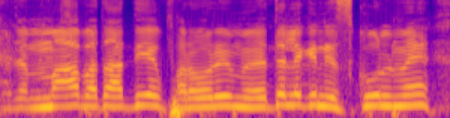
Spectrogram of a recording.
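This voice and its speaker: A man's voice: high voice, fairly even intonation, fast, a bit bright. A man working as a reporter, putting questions in a field interview.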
